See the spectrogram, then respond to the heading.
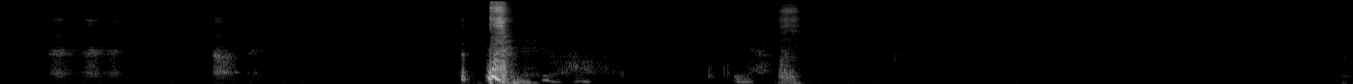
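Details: Several soft breathy build-ups, then two loud forceful sneezes with a brief nose blow between, from compiled older clips; ordinary sneezing.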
